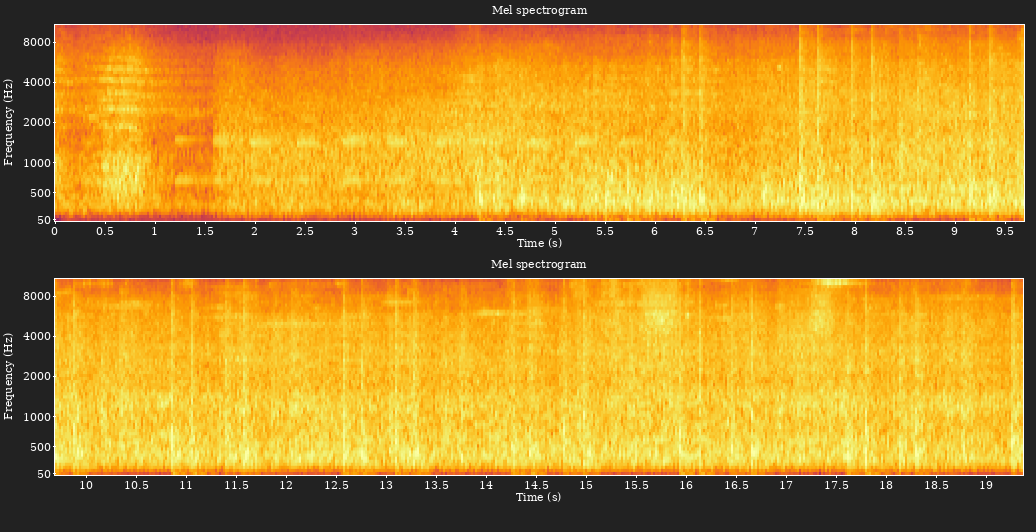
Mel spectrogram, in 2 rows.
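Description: JR West 201 series electric commuter train running past on track, a steady rumble of wheels and car bodies with the clickety-clack of wheels over rail joints. The sound dips briefly about a second in, then builds to a steady rumble as the train passes along the elevated line.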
